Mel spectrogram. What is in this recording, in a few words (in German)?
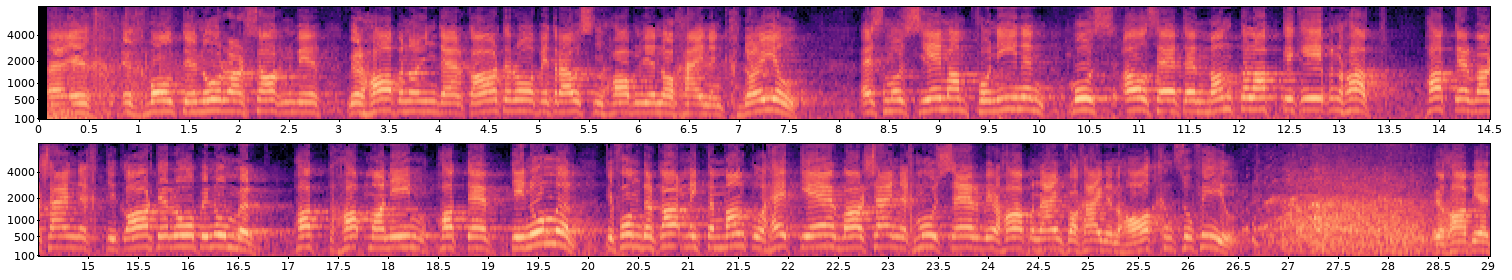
Schweizer Hochdeutsch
